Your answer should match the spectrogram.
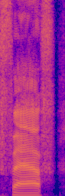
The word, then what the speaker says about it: Pfaff: My name is Pfaff, pronounced like Paff. The first F is silent. All right, Pfaff.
